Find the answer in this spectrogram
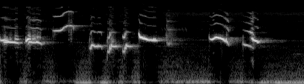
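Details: Oriental magpie-robin song of short whistled phrases, some wavering and some sharply upslurred, with brief pauses between, faint low rumble beneath.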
